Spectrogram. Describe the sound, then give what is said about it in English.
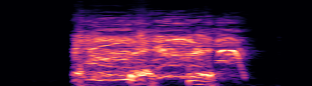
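A person clears their throat in one long, loud, rasping burst lasting over a second, with a brief extra push at the end and no speech around it. “Excuse me, doctor. My throat. I had something in it.”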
